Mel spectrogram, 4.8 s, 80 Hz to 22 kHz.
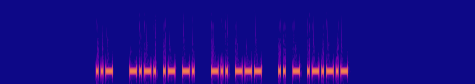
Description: Morse code, heard as a keyed tone, about 47 wpm, 700 Hz. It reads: U CAN DO IT.
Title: Sentences from Top 100 Words and Abbreviations 50wpm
